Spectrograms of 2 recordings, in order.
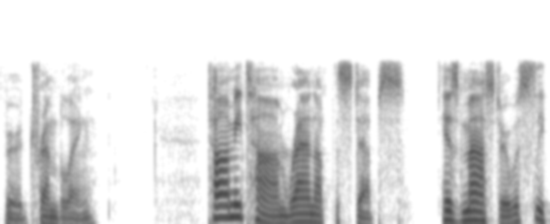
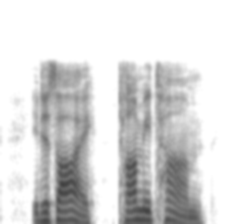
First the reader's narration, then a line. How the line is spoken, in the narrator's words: he cried at the door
